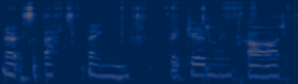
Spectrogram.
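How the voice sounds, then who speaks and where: A woman speaks with a British accent. Her pace is fairly slow. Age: 70s. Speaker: crafter. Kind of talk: crafting tutorial with casual chat. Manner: hesitant, many fillers.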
